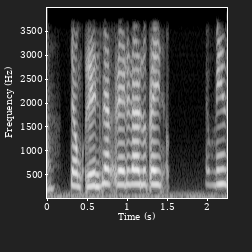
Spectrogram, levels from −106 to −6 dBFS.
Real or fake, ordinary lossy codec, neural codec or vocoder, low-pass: fake; none; autoencoder, 22.05 kHz, a latent of 192 numbers a frame, VITS, trained on many speakers; 3.6 kHz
